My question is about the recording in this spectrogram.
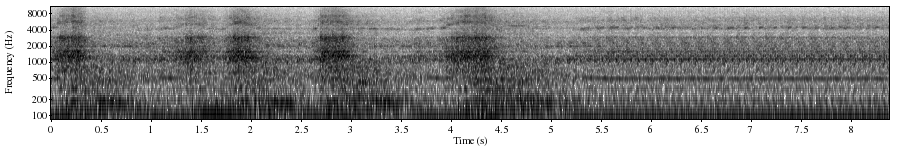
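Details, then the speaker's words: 57,000-mile Dodge Ram 3500 diesel pickup at a salvage yard: four quick throttle blips rise and fall cleanly, then settle into a steady, deep, even idle; normal diesel rev. "Let's give it a little rev."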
